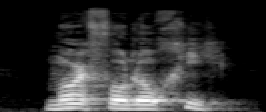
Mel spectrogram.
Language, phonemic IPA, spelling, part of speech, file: Dutch, /ˌmɔr.foː.loːˈɣi/, morfologie, noun, Nl-morfologie.ogg
- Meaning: morphology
